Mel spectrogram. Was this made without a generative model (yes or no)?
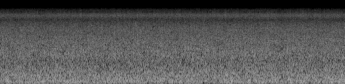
yes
